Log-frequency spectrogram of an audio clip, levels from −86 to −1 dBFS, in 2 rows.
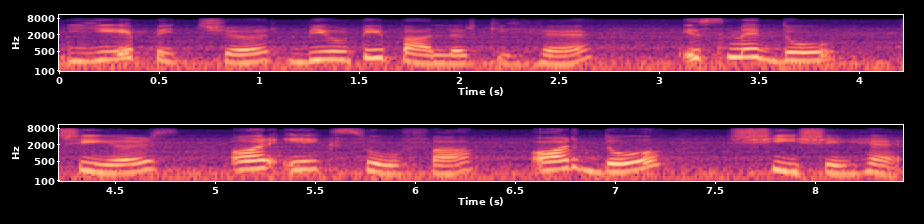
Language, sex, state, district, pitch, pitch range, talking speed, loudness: Hindi, female, Punjab, Kapurthala, 220 Hz, 190-250 Hz, 115 wpm, -18 LUFS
